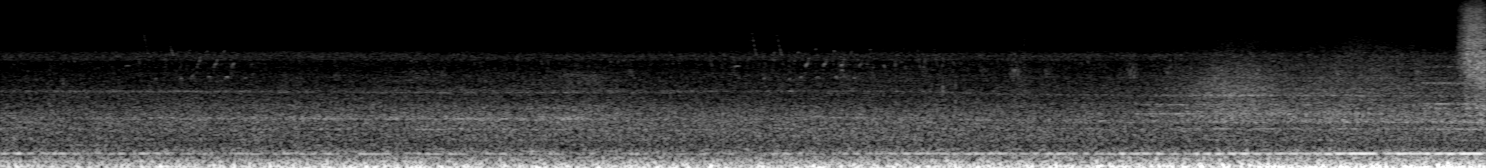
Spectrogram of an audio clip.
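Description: BNSF diesel freight locomotives approaching: a low rumble with a steady engine drone that grows louder as the train nears. Near the end there is a short, sharp burst of hiss.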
